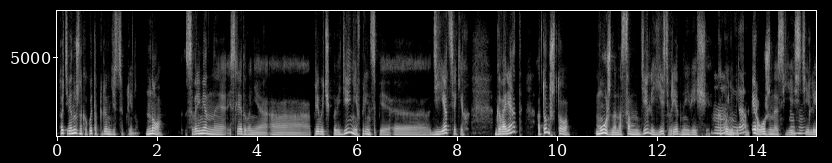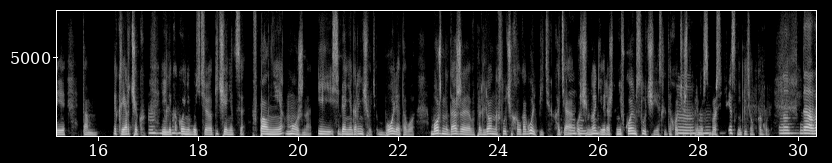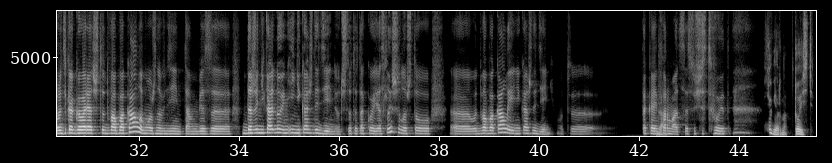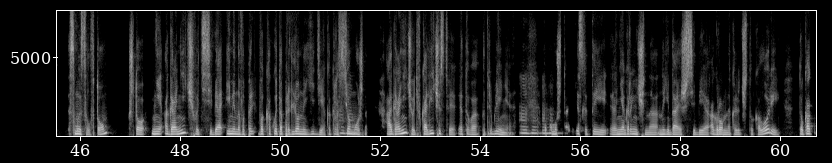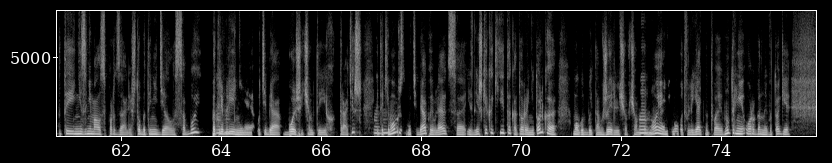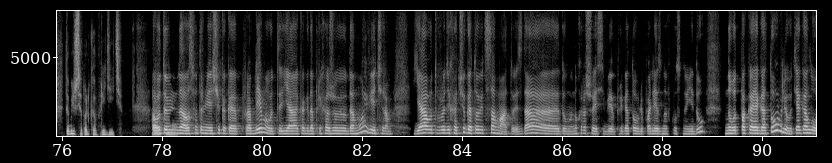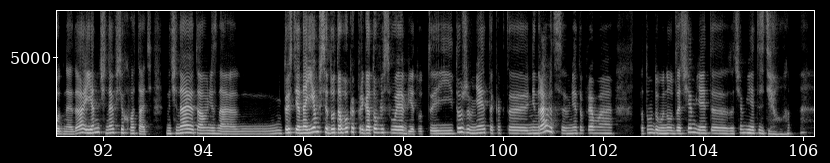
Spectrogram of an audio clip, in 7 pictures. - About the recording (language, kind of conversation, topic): Russian, advice, Почему меня тревожит путаница из-за противоречивых советов по питанию?
- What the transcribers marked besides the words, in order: tapping; laughing while speaking: "существует"; other background noise; laughing while speaking: "сделала?"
